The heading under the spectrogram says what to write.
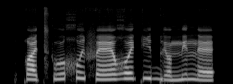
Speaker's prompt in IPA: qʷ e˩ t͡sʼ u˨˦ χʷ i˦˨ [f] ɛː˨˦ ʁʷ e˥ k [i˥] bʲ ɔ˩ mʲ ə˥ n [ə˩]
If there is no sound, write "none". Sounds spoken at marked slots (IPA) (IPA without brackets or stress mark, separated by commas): f, i˥, ɛ˩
